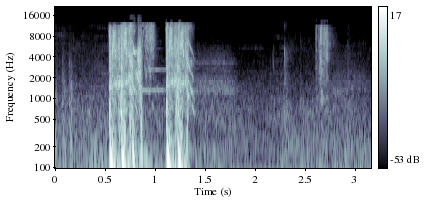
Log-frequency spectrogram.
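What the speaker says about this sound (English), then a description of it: "suppressed submachine gun." Two short muffled bursts from a suppressed submachine gun in a video game, clipped and close, followed by faint quiet clicks.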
